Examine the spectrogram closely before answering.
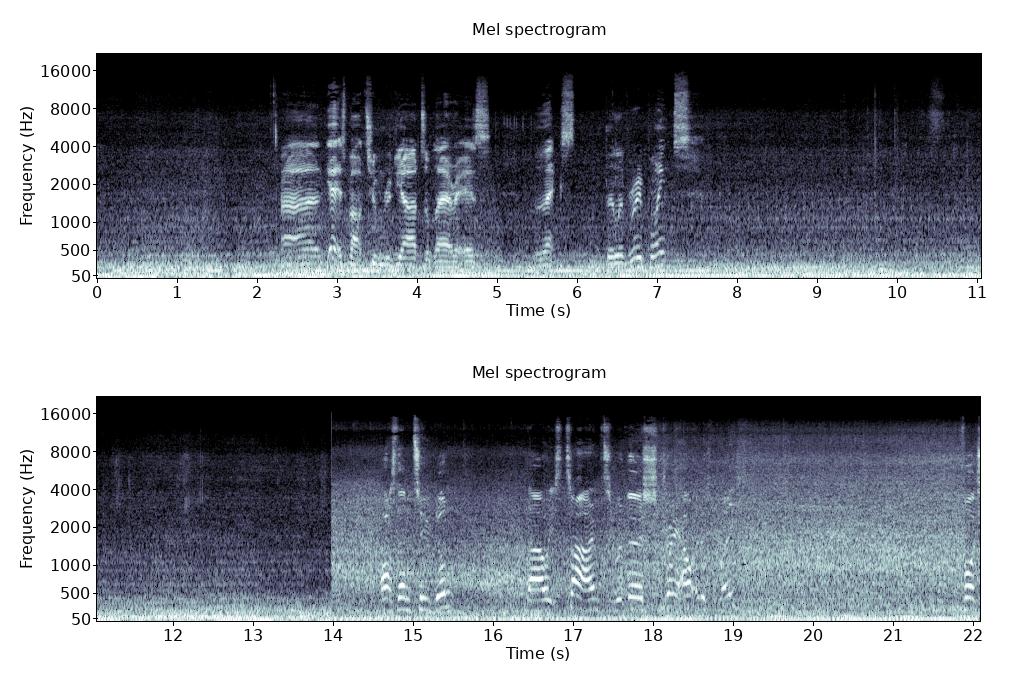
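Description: A bus engine rumbles steadily as the vehicle drives along a road.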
